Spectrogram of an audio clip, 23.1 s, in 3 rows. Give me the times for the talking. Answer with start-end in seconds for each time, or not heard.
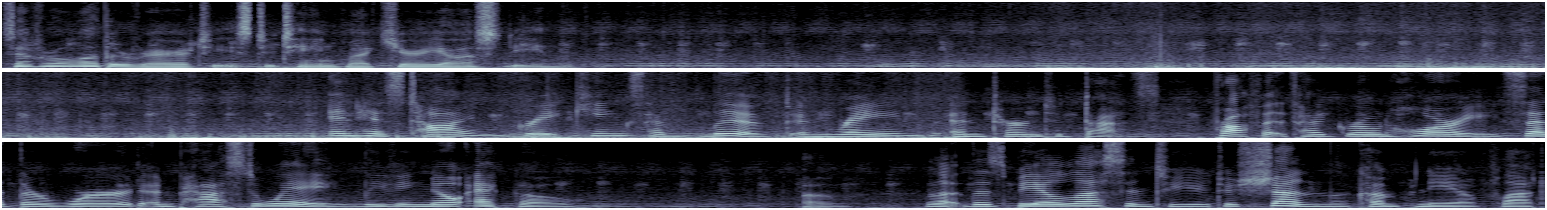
0.0-2.9, 9.3-18.4, 19.4-23.1.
